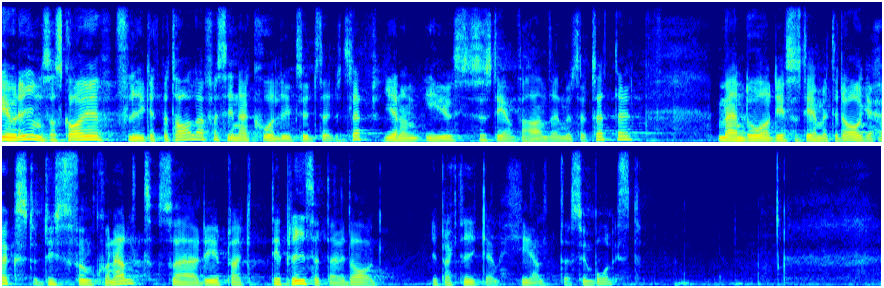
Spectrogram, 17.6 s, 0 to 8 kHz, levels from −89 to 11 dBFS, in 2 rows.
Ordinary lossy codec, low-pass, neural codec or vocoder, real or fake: none; none; codec, 16 kHz, 4 kbps, FreqCodec, larger model; fake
